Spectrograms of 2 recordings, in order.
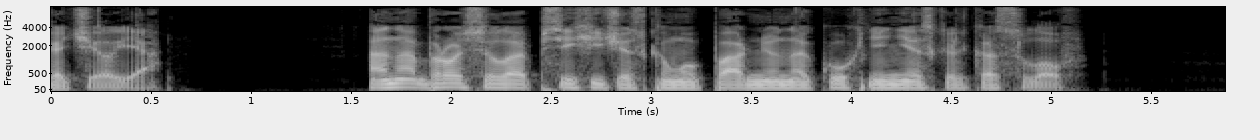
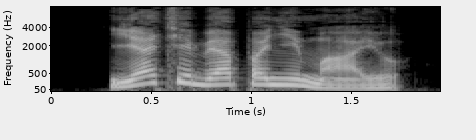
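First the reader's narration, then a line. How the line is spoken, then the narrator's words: Sweet innocent little voice. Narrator (Russian): Наташа произнесла милым невинным голоском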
